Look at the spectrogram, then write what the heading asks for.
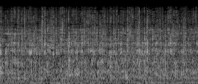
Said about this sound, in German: Das Wasser plätschert im Brunnen neben der Kirche St. Mange am südlichen Rand der St. Galler Innenstadt.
